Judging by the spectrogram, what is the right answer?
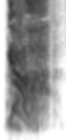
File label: pain, npcs gasmask; scmod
